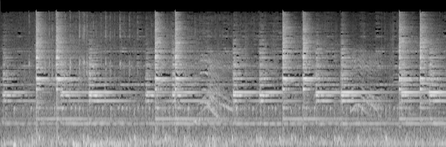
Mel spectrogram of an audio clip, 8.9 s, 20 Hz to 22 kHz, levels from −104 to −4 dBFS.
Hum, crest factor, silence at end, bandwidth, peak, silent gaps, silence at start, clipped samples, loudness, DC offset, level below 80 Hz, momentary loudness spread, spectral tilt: none; 18 dB; 0 s; 16.5 kHz; -2 dBFS; none; 0 s; under 0.1%; -18 LUFS; under 0.1%; -36 dBFS; 11 LU; -1 dB/octave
